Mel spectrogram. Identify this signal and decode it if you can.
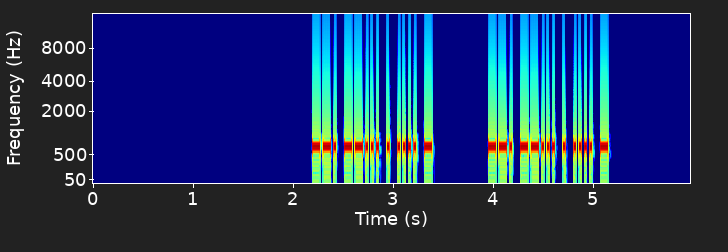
Morse code, heard as a keyed tone, about 41 wpm, 700 Hz. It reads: G7EHT G7EHT
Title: DXCC-100 Call Signs - 5 Characters - Repeated 2x - 45wpm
